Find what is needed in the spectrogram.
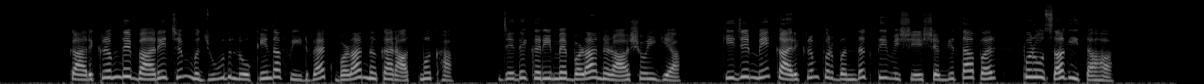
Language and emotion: Dogri, sad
